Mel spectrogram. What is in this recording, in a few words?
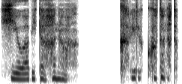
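Voice Japanese; felmina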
